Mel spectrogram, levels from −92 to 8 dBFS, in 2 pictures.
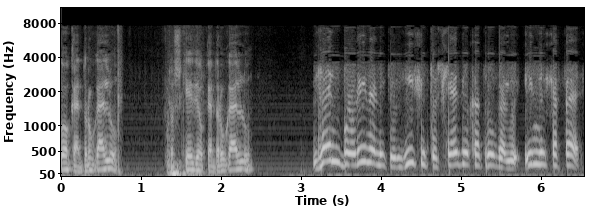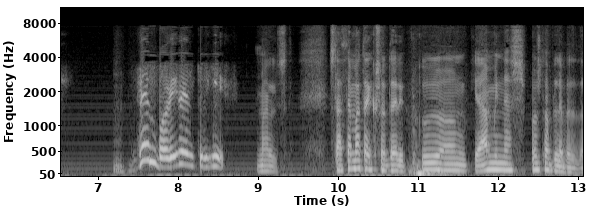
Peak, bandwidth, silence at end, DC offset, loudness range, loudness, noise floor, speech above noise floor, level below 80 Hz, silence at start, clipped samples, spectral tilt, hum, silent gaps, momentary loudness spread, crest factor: -8 dBFS; 8 kHz; 0 s; under 0.1%; 3 LU; -20 LUFS; -50 dBFS; 30 dB; -34 dBFS; 0 s; under 0.1%; -6.5 dB/octave; none; none; 12 LU; 12 dB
